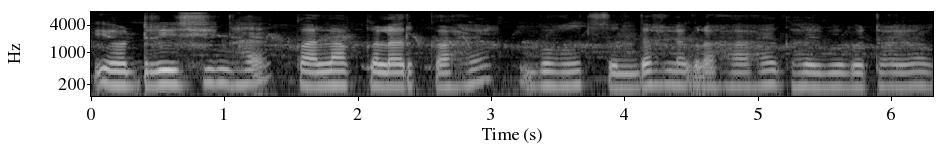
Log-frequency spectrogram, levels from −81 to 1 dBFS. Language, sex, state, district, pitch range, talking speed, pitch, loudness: Maithili, female, Bihar, Supaul, 185-200 Hz, 150 wpm, 190 Hz, -30 LUFS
